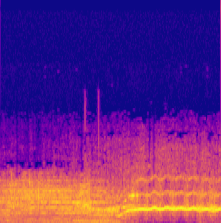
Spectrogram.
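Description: Background music under a stallion's whinny, which rises about a second in and holds a high, quavering note.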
